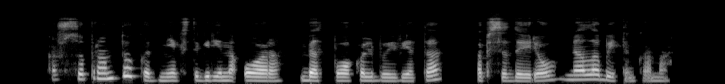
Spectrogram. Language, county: Lithuanian, Šiauliai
